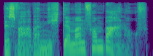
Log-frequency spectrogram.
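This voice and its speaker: A man reading a children's audiobook as narrator, in an expressive storytelling style. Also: low-pitched, normal speed, husky, no echo, studio quality.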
